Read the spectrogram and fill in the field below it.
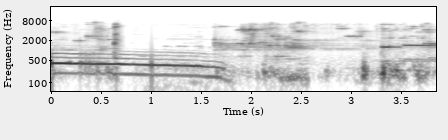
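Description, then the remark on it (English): A wind chime tinkles with overlapping bright, ringing metallic tones that shimmer on and off. At the start a steady low droning tone sounds beneath them, and faint talking comes and goes. “I think we got a wind chime behind you.”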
